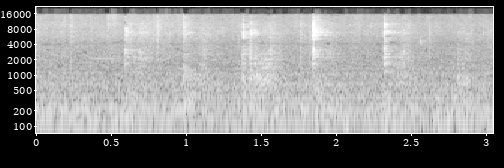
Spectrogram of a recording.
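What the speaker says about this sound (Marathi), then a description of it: "कांदा लसूण कढीपत्ता टाकून घेतलाय. चांगला आता परतून घेऊया आपण." Onion, garlic and curry leaves sautéing in a pan, a soft continuous sizzle with intermittent scraping stirs of a spoon, close and fairly quiet.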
